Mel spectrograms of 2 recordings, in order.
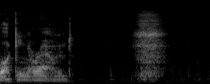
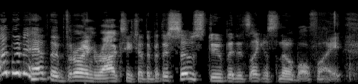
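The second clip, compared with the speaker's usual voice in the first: plain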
